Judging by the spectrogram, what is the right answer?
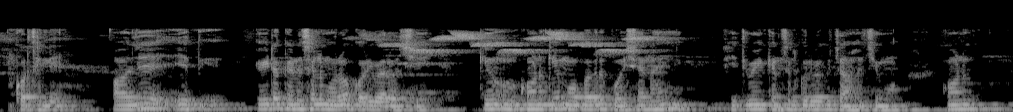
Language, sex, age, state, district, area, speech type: Odia, male, 30-45, Odisha, Koraput, urban, spontaneous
